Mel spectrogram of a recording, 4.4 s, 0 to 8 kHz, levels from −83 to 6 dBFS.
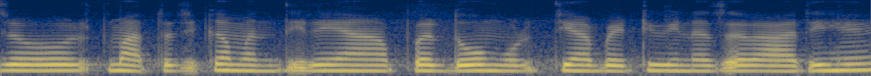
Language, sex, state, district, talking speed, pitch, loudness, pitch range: Hindi, female, Chhattisgarh, Sarguja, 220 wpm, 225 Hz, -14 LUFS, 220-230 Hz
